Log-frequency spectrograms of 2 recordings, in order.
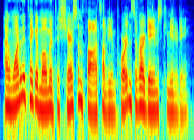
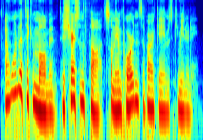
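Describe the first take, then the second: First: It is said in a plain voice. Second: It is said in a relaxed, bedroomy voice.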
